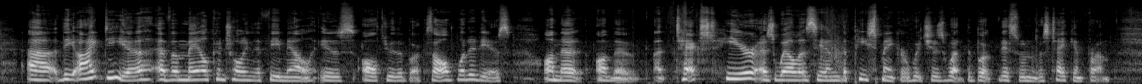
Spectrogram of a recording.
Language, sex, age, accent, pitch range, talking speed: English, female, 50-69, American, 195-265 Hz, 215 wpm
